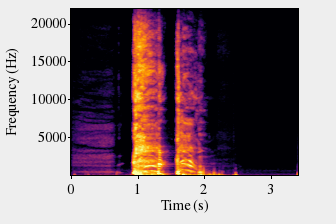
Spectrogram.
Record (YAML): cough_length: 3.4 s
cough_amplitude: 19415
cough_signal_mean_std_ratio: 0.4
survey_phase: beta (2021-08-13 to 2022-03-07)
age: 45-64
gender: Male
wearing_mask: 'No'
symptom_cough_any: true
symptom_runny_or_blocked_nose: true
symptom_change_to_sense_of_smell_or_taste: true
smoker_status: Never smoked
respiratory_condition_asthma: false
respiratory_condition_other: false
recruitment_source: Test and Trace
submission_delay: 2 days
covid_test_result: Positive
covid_test_method: RT-qPCR
covid_ct_value: 19.8
covid_ct_gene: ORF1ab gene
